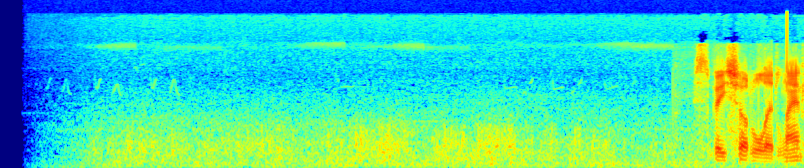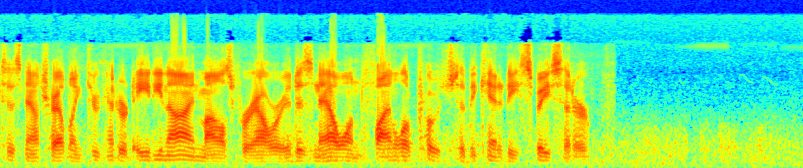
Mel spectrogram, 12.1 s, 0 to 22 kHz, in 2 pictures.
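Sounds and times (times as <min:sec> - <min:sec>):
wind rumble: 0:00.2 - 0:12.0.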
